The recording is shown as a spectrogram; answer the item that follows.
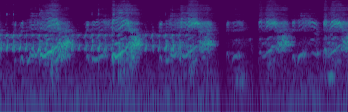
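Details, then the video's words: Rock bush quail calling in harsh, chattering whistled bursts, repeated roughly every second with a brief pause midway; a quail call used for hunting (shikar), loud and somewhat distorted. "Bater ki awaaz rock bush Quail shikar ki awaaz"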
